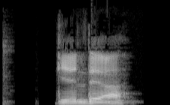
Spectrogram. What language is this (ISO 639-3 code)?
xka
